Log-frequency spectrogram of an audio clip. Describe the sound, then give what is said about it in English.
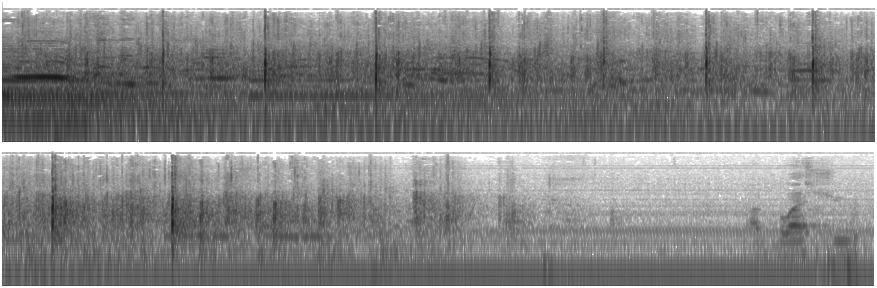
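An audience in a church service claps their hands in praise to God, a dense, steady wash of applause with a few sharp standout claps, tapering off after about six seconds into near quiet with a low hum. “Why don't you give him a hand clap of praise as you're seated today?”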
